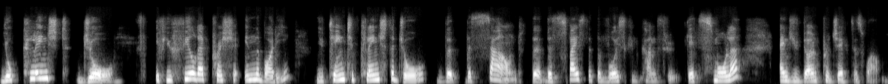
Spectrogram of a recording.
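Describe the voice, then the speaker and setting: A South African woman giving a workshop presentation, measured and instructive, stressing key words clearly. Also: on the low side, animated, dark tone, no room sound, lo-fi sound.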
